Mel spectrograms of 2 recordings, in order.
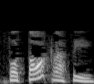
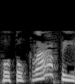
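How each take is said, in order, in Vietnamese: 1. Trọng âm không nằm ở âm tiết gra. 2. Trọng âm nằm ở âm tiết gra. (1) "Cái nghề nhiếp ảnh không được nhấn chữ gra" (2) "là không được"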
